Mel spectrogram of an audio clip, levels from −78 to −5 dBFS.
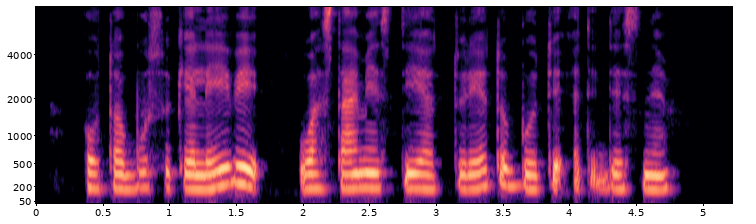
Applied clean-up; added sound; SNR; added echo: none; none; none; none.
